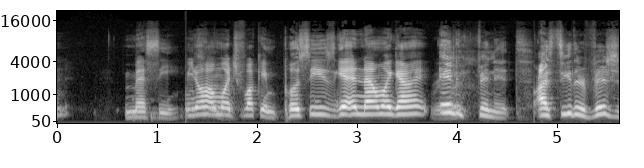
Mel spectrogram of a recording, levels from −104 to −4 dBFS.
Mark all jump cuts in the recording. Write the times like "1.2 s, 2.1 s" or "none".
1.3 s, 4.7 s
